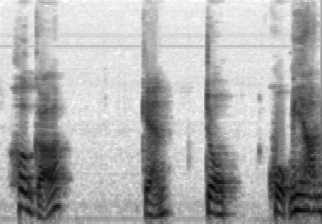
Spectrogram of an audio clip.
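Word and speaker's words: hygge: y g g e I believe it's pronounced Huga again don't quote me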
